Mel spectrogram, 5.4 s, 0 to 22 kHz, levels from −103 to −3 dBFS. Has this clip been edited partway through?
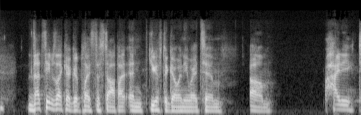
no; 0 cuts

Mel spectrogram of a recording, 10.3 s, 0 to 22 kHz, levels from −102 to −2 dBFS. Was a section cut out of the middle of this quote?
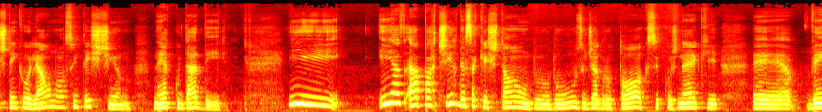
no; 0 cuts

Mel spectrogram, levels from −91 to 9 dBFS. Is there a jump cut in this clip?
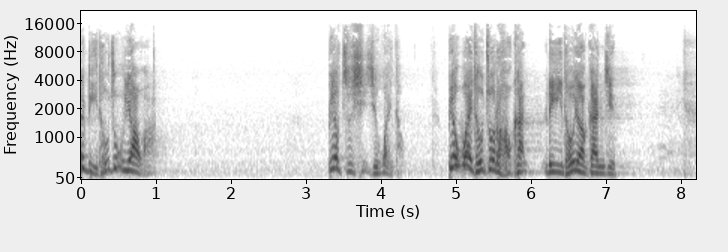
no; 0 cuts

